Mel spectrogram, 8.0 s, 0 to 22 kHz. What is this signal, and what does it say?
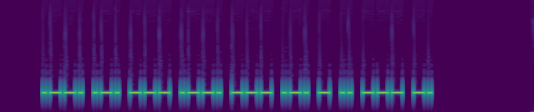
Morse code, heard as a keyed tone, about 22 wpm, 700 Hz. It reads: PROPORTION
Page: morse-code-ninja-practice-22wpm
